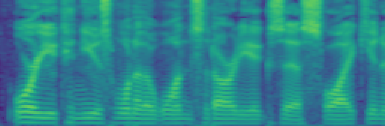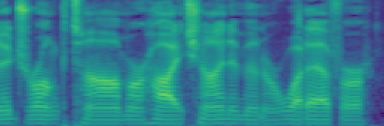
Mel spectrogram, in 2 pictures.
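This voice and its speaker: A man's voice: on the low side, monotone, a little fast, clean tone. A congested man explaining his plans for an online event in a loose, rambling way, often restarting his sentences. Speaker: organizer of an online prank call event. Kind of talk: casual spoken explanation.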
